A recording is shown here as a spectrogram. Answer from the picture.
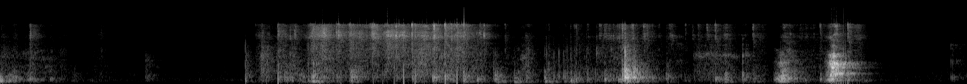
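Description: A dog barking a few times near the end, after a stretch of hissing, rustling noise.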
